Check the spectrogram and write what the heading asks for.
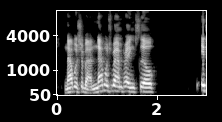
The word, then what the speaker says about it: Nabil Shaban: Should be pronounced Nabil Shaban.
